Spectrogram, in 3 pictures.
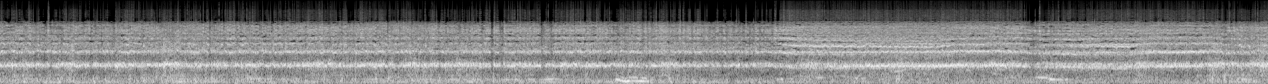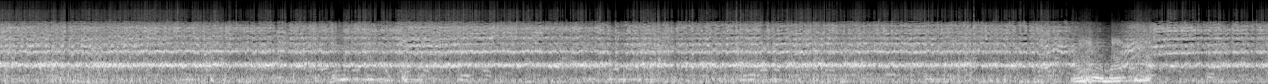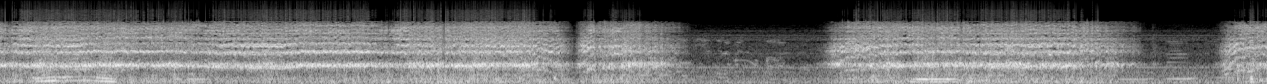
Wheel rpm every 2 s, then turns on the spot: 230, 230, 230, 230, 220, 220, 220, 230, 220, 230, 230, 170, 200, 220, 220, 140, 20, 200, 40.
none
